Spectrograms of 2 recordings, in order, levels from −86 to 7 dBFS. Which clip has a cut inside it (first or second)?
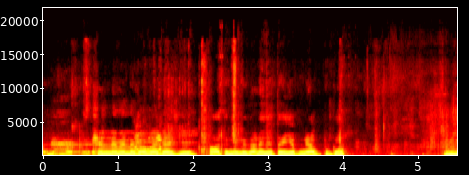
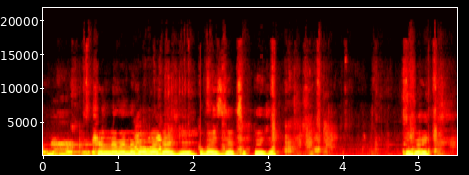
first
